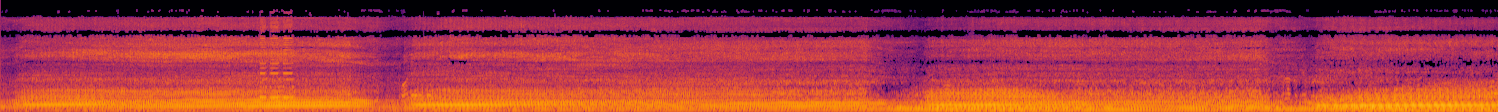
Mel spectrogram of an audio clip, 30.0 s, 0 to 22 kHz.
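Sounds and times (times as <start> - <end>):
truck diesel engine running: 5.0 - 29.9.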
